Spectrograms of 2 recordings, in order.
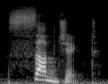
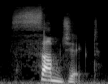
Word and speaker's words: subject: so i say bio biology is an interesting subject i'm i'm stressing on the first syllable okay now i am using another example don't subject the students to any tests so here my stress has moved to the second syllable for example when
